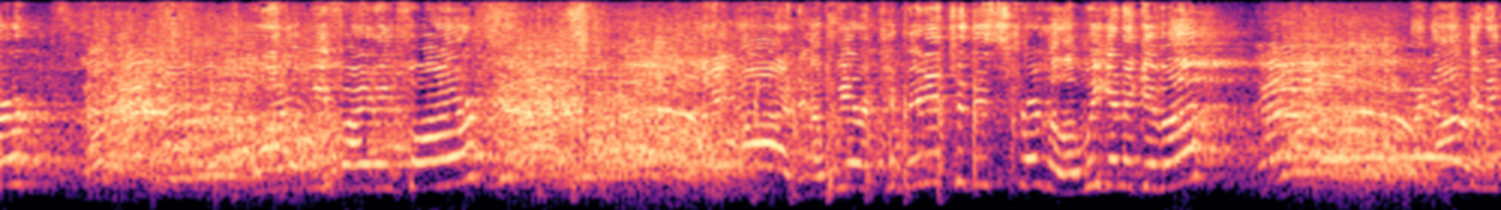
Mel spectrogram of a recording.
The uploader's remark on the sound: Out on the streets of Toronto covering live events. 'STATUS FOR ALL PROTEST'.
